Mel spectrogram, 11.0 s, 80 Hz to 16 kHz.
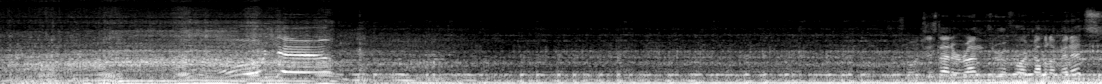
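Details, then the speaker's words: Sea-Doo XP jet ski, Rotax 657, first start after 15 years unused, started with petrol sprayed into carburetors: uneven lumpy idle, stumbles and won't rev out fully; suspected carburetor/fuel supply problem, fuel system to be cleaned. "foreign it's not running the cleanest but I guess we'll just have to clean the fuel system instead of plugs the conclusion of today is we got a running uh now we've got some issues with the carburetors that it doesn't like to rev out fully"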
